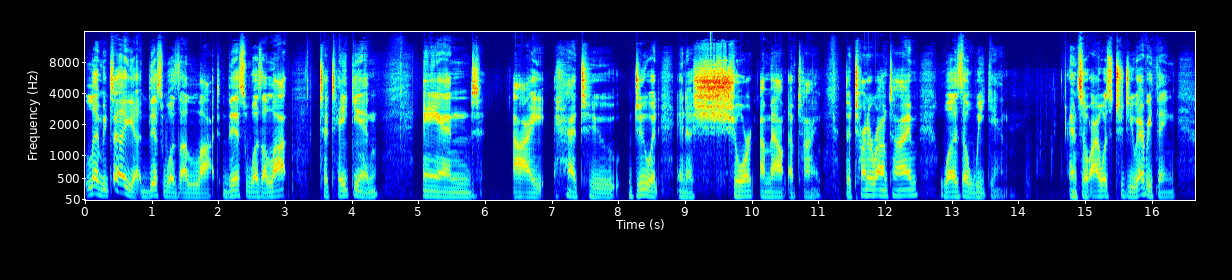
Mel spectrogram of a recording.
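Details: Stuttering in an adult man who stutters.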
